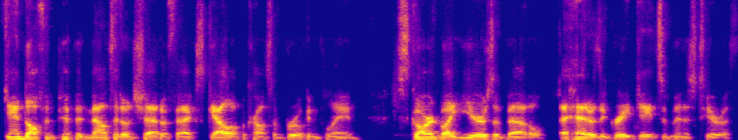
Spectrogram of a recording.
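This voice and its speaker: A man's voice: lowish voice, moderate pace, bright, forceful tone. A man reading stage directions aloud as narrator of a fantasy screenplay table read.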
